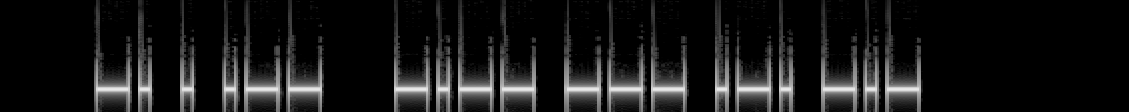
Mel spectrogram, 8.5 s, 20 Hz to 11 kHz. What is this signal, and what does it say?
Morse code, heard as a keyed tone, about 15 wpm, 700 Hz. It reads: NEW YORK
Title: Sets of 2 Words 15wpm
